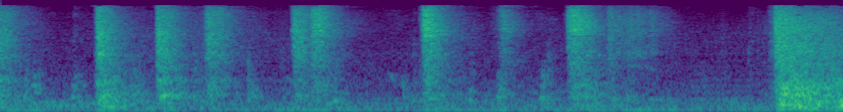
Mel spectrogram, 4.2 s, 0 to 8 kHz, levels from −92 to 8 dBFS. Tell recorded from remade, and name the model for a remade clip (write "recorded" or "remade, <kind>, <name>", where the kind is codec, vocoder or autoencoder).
recorded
